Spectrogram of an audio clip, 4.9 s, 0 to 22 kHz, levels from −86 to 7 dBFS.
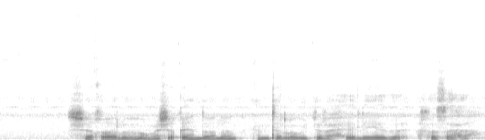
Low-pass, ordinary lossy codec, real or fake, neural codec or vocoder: none; none; real; none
